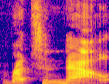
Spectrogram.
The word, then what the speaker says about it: retinal: first this is using retin now and I am pronouncing the a in this because this is actually different than your traditional retinol spelled with an O these are not two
